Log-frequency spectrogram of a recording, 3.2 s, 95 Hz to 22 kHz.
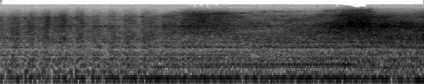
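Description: A pulling tractor with a 6.6-litre diesel engine drones loudly at a tractor-pulling event in Nurmes, Finland, holding a steady heavy roar that swells slightly toward the end.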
